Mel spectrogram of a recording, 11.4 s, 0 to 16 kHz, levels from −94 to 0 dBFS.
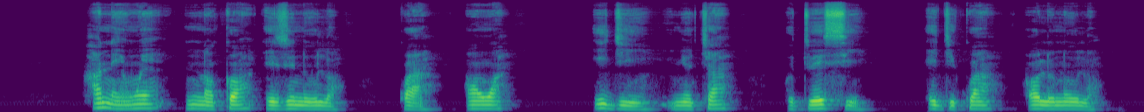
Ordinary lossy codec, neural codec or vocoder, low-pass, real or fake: none; none; 14.4 kHz; real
